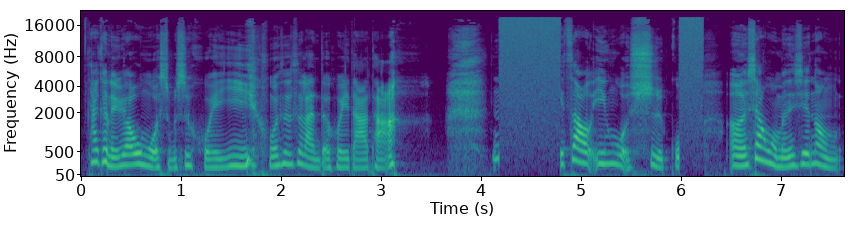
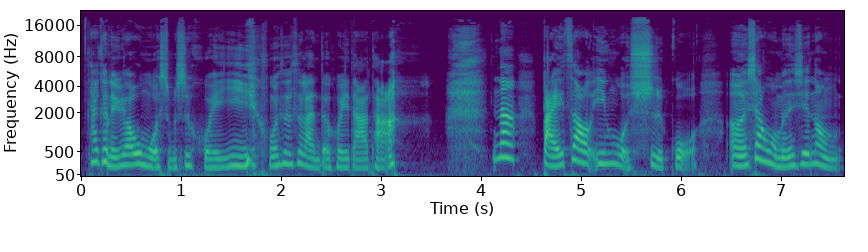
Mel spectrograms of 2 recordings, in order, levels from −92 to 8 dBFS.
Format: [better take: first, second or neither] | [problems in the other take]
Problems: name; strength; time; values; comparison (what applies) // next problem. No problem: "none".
second | audio cutting out; filled with static; at 4 s for 0.5 s and at 6 s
